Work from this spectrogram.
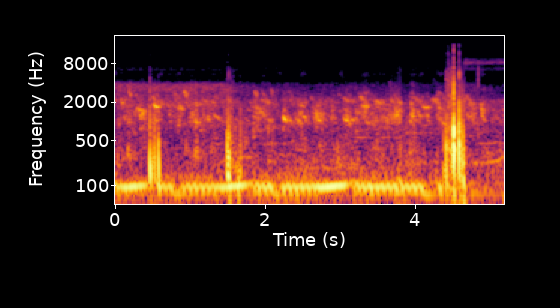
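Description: A flock of 37-day-old broiler chickens in a poultry shed clucks softly and continuously, a low murmuring chorus with a few sharper calls, over a steady low mechanical hum and occasional knocks.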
